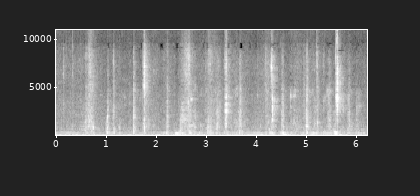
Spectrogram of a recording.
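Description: Close-miked chewing of a mouthful of cooked leafy greens, a string of irregular short crunches and mouth clicks.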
